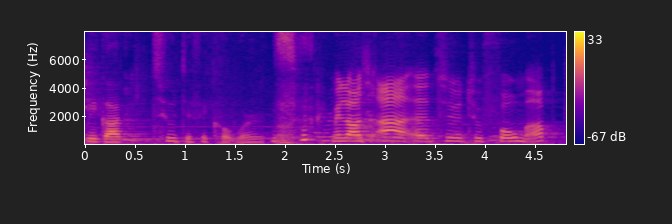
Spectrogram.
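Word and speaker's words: mélange: Maybe I pronounce it milange. Oh yeah, it's French.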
